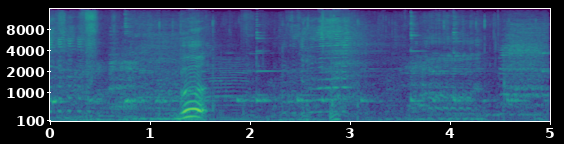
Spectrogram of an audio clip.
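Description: Sheep and lambs bleating in a pen, with one loud, close bleat standing out among fainter calls, while people talk over the animals.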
